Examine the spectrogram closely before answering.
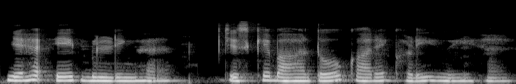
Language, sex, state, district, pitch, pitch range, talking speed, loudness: Hindi, female, Uttar Pradesh, Saharanpur, 165 Hz, 160-180 Hz, 130 wpm, -16 LUFS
